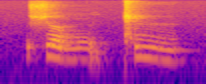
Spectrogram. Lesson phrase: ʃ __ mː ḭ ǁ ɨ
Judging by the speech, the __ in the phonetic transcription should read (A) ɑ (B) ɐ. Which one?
B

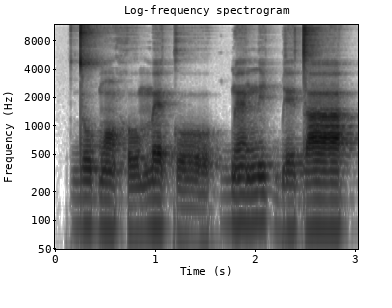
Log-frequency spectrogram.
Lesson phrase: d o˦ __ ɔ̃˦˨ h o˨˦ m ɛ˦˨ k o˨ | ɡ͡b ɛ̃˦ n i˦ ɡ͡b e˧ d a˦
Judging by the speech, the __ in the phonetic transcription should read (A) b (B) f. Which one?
A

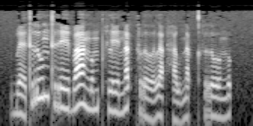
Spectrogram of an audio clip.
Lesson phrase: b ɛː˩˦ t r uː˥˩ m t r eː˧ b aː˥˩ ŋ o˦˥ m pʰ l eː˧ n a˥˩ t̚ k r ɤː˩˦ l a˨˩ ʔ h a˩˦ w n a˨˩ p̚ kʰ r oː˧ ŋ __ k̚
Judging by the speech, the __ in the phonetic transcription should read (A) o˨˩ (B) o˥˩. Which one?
B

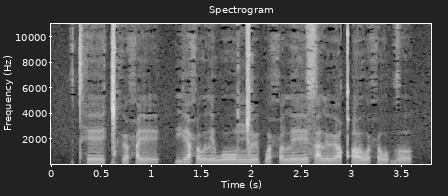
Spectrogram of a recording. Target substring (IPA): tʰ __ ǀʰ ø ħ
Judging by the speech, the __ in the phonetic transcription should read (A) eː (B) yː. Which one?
A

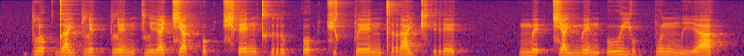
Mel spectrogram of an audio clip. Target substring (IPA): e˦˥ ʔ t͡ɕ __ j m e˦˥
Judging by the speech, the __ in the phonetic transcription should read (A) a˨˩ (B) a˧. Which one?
B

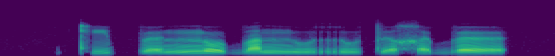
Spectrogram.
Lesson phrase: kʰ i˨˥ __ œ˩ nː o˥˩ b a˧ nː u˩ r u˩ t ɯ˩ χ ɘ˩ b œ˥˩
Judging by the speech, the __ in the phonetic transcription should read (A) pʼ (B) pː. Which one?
B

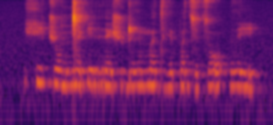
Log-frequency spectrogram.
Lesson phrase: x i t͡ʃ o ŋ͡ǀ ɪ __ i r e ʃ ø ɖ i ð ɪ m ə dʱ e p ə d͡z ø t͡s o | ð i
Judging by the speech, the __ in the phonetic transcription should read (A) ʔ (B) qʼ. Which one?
A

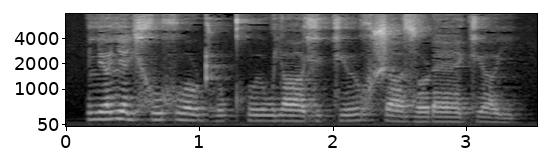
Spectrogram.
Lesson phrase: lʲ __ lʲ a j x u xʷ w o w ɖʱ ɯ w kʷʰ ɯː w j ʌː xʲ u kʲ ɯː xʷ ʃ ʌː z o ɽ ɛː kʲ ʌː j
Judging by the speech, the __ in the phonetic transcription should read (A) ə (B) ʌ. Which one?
B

